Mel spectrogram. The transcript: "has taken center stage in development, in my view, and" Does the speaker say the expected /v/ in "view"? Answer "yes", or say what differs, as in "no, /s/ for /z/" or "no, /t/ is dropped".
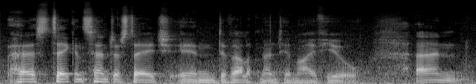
yes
